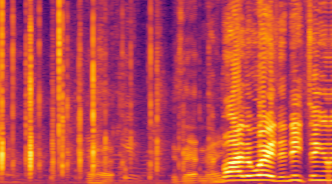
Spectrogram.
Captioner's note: applause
